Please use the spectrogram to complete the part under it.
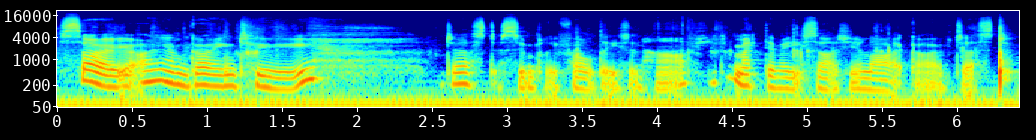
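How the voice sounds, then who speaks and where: A woman's voice: lowish voice, lively intonation, measured pace, gravelly, mellow, a little hiss or hum. A woman casually talking through a craft project at home, rambling with lots of ums and little self-deprecating asides. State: voice just recovered from loss. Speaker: craft journaling vlogger.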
